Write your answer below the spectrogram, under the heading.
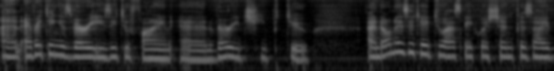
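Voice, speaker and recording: Speaking at a very fast pace, a woman uses ordinary pitch variation. Her recording is very clean, the background silent. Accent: non-native. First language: not English. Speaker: art YouTuber. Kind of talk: casual tutorial outro. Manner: halting.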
